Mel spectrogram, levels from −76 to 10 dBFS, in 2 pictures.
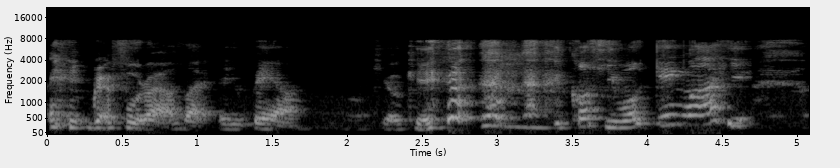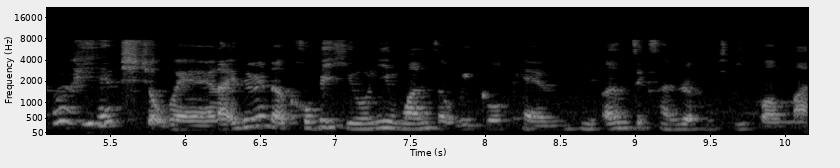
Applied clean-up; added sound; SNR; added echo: none; none; none; none.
